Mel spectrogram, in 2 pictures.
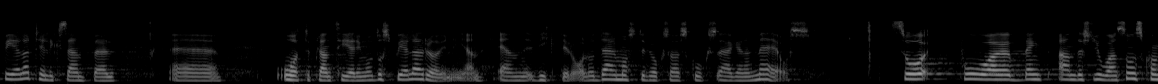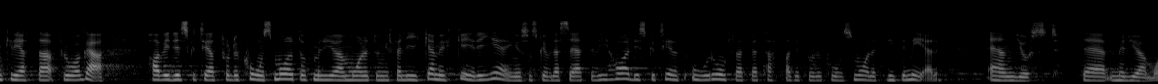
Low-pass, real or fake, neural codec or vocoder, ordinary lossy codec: none; real; none; none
